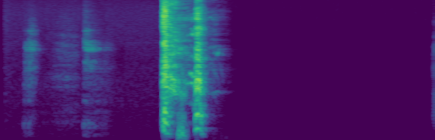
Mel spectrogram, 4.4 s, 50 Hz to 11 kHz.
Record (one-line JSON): {"cough_length": "4.4 s", "cough_amplitude": 32768, "cough_signal_mean_std_ratio": 0.19, "survey_phase": "beta (2021-08-13 to 2022-03-07)", "age": "45-64", "gender": "Male", "wearing_mask": "No", "symptom_cough_any": true, "symptom_runny_or_blocked_nose": true, "symptom_fatigue": true, "symptom_headache": true, "smoker_status": "Never smoked", "respiratory_condition_asthma": false, "respiratory_condition_other": false, "recruitment_source": "Test and Trace", "submission_delay": "2 days", "covid_test_result": "Positive", "covid_test_method": "RT-qPCR", "covid_ct_value": 22.6, "covid_ct_gene": "ORF1ab gene", "covid_ct_mean": 23.0, "covid_viral_load": "28000 copies/ml", "covid_viral_load_category": "Low viral load (10K-1M copies/ml)"}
